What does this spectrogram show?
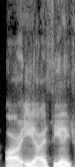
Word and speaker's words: Reich: r e i c re i c h right but it's R they say R here in America but I pronounce it Reich like the Germans pronounce it no why do you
